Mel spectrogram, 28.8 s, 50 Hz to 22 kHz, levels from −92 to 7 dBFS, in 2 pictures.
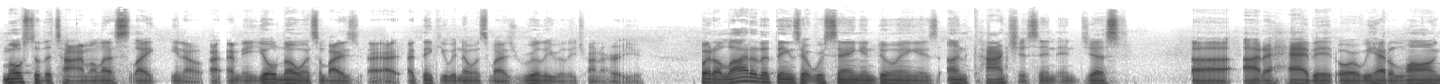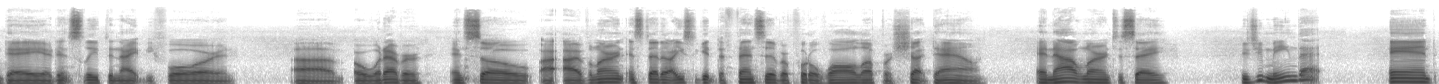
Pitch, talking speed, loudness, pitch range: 90 Hz, 200 wpm, -23 LUFS, 80-105 Hz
